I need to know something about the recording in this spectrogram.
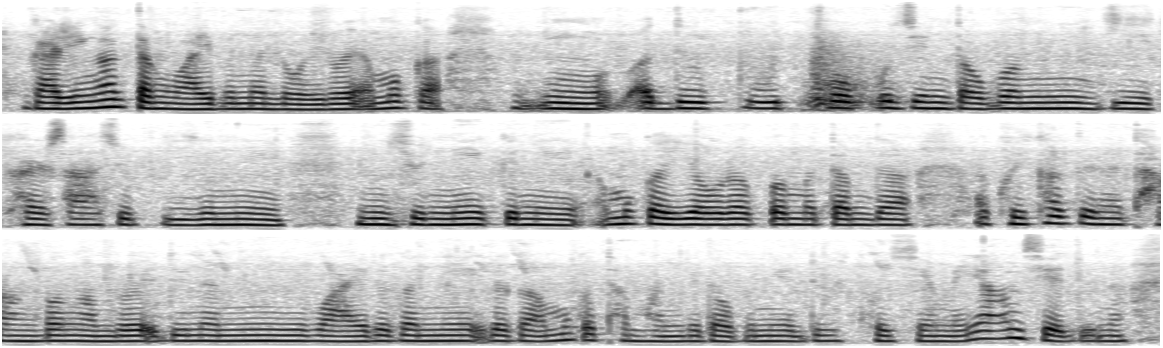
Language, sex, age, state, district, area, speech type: Manipuri, female, 30-45, Manipur, Chandel, rural, spontaneous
